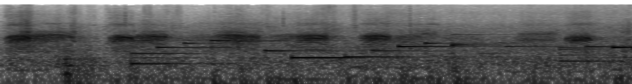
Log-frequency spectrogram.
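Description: A bird calling over and over, one call about every half to two-thirds of a second. Soft background music of slow held notes comes in about a second in.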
